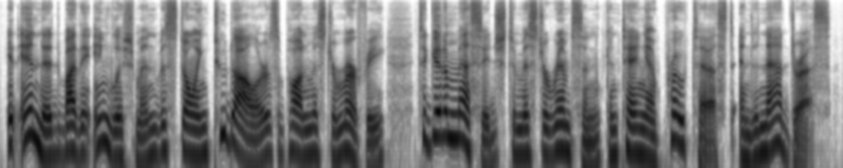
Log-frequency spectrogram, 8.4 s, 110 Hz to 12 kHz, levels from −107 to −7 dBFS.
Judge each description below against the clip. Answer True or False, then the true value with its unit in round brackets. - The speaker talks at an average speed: True (170 wpm)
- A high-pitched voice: False (165 Hz)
